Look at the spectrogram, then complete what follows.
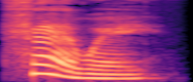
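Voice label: "fairway", British English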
